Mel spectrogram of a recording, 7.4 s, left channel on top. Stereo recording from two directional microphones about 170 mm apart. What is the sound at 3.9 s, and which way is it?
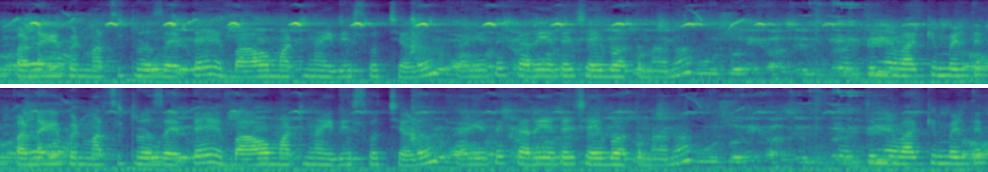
Speech, 15° right (ahead or behind).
